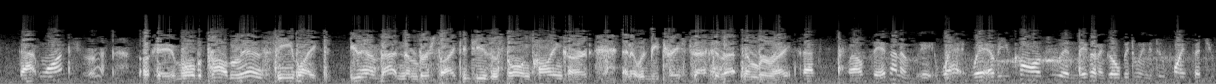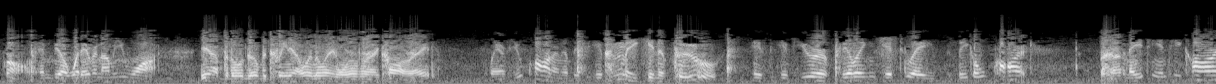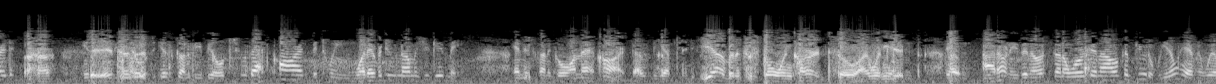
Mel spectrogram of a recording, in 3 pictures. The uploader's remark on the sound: Personal Prank Phone Calls Collection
